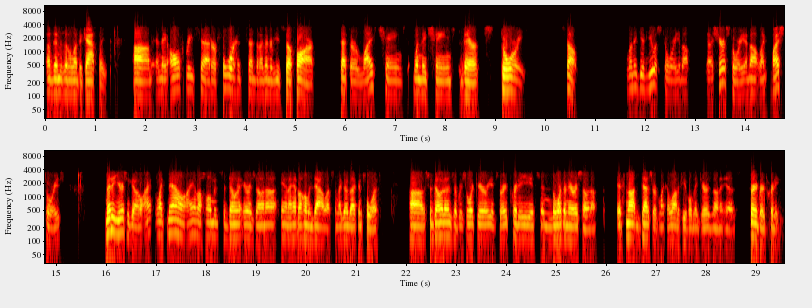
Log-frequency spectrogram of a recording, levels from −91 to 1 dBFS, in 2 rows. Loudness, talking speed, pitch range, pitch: -30 LUFS, 200 wpm, 115-130 Hz, 120 Hz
